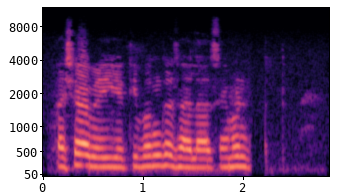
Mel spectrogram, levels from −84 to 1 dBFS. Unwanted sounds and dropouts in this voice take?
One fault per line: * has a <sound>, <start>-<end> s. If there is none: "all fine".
* has a dropout, 2.1-2.2 s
